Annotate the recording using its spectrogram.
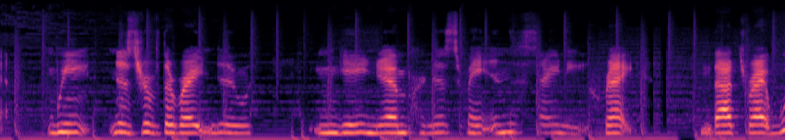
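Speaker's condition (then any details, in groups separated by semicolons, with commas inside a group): Friedreich's ataxia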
